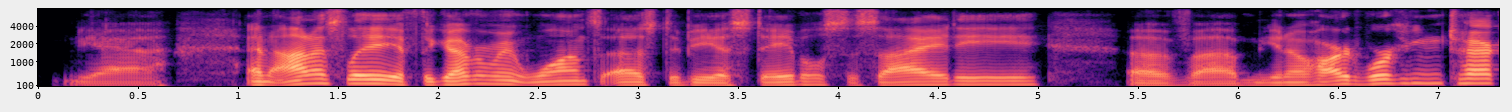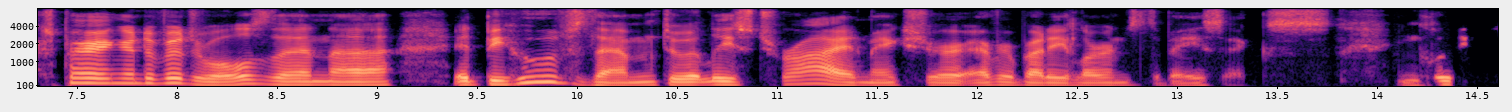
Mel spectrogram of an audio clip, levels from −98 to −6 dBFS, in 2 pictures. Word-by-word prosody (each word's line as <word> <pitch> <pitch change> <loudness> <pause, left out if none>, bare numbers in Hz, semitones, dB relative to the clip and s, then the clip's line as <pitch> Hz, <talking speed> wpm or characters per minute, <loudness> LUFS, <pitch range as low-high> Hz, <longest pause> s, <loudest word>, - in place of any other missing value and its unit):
Yeah, 75 -2 -9 0.4
and 120 - +1
honestly, 160 -1 +5
if 125 - 0
the - - -3
government 145 +3 +2
wants 130 +4 -1
us 110 0 -1
to 100 - -8
be 100 -2 -2
a 95 - -1
stable 110 +5 -2
society 120 +6 -1 0.4
of, 90 +1 -4
um, 80 +5 -4
you 100 0 -5
know, 105 0 -2
hardworking 160 +7 +1
taxpaying 175 +1 +4
individuals, 155 -6 +1
then, 120 -1 0
uh, 115 0 +2 0.3
it 130 -2 +1
behooves 180 - +1
them 105 0 -1
to 110 -1 +1
at 110 - +2
least 125 -2 +1
try 150 -1 +1
and 105 -2 +1
make 100 0 -5
sure 100 -2 -2
everybody 100 -1 -1
learns 95 +1 -6
the - - -18
basics, 90 +3 -7 0.3
including 95 +8 -5
115 Hz, 150 wpm, -25 LUFS, 100-140 Hz, 0.4 s, honestly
